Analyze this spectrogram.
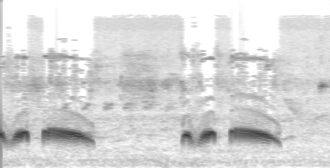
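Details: Spotted dove ('giọng son' voice) calling to draw in wild birds: a long falling coo, then a fresh phrase of two clipped coos and another sustained, gently descending coo. Soft chirping is heard behind.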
